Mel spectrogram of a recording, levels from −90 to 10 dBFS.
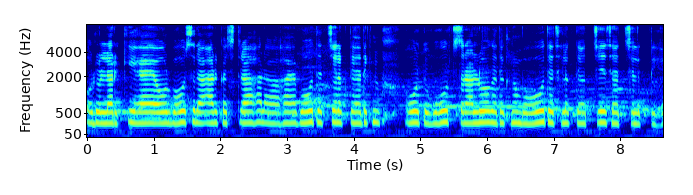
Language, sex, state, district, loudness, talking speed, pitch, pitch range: Maithili, female, Bihar, Supaul, -31 LUFS, 230 wpm, 270 Hz, 260-275 Hz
